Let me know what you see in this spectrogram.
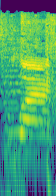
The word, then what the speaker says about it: Hawaii: It's Hawaiian coffee. – Hawaii. It's with the V. W is pronounced V.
